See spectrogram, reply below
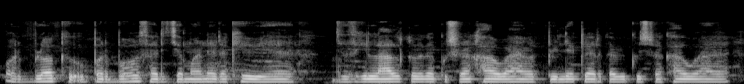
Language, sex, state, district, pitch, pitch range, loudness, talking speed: Hindi, male, Jharkhand, Palamu, 125 Hz, 120-125 Hz, -17 LUFS, 225 wpm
